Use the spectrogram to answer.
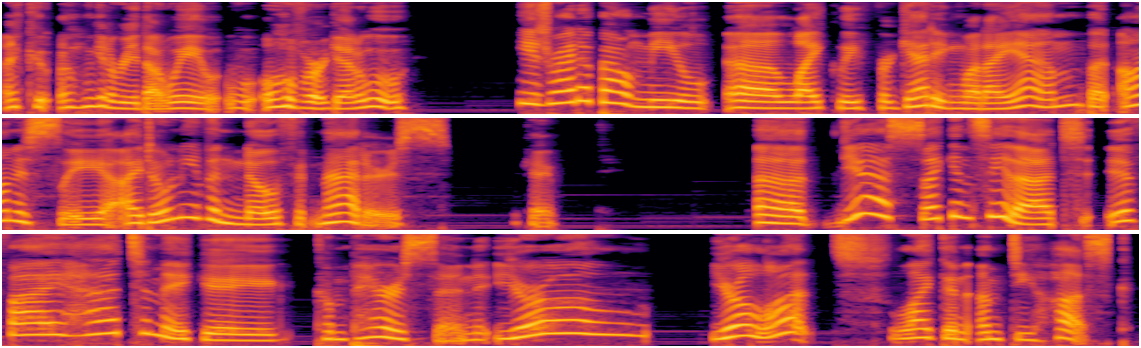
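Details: Stuttering in a female streamer who says she stutters a lot and finds reading difficult, heard while reading her own story aloud; this stretch has repeated phrases and fillers.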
